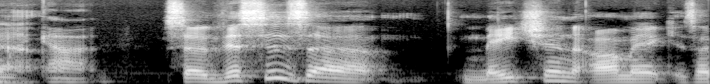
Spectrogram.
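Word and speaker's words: Mädchen Amick: So this is Machen Amick. Is that how you say her name? Machen Amick. You should know. Yeah, it's Machen Amick.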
